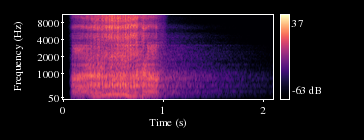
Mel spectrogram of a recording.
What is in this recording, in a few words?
Armadillo Vocal Alerted; Characters; Warframe; Hunting Critters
